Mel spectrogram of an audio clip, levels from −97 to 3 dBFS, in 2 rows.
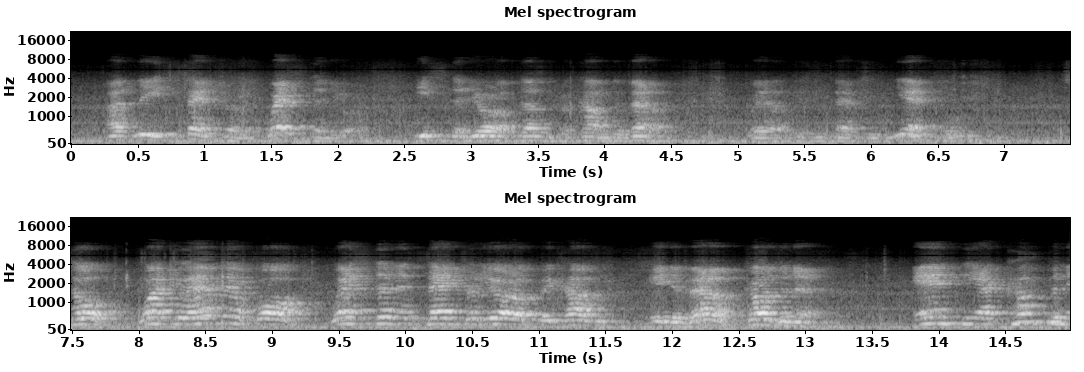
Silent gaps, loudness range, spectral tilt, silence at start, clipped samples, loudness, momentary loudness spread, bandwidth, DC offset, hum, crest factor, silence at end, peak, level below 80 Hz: none; 8 LU; -8 dB/octave; 0 s; under 0.1%; -19 LUFS; 15 LU; 8 kHz; 0.1%; none; 16 dB; 0 s; -2 dBFS; -38 dBFS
